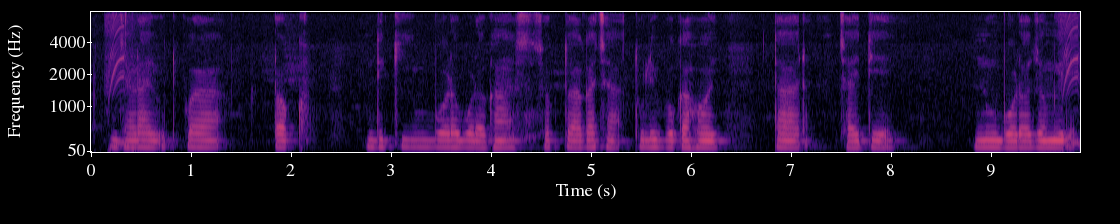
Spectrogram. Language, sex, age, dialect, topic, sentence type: Bengali, male, 18-24, Western, agriculture, statement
